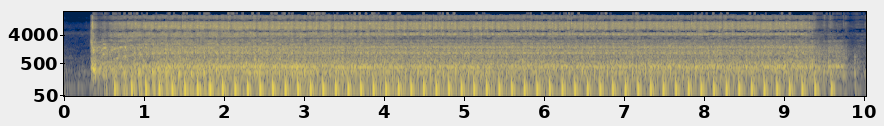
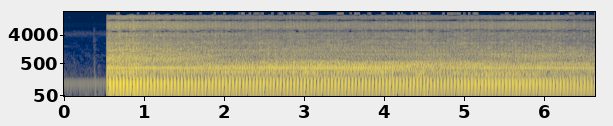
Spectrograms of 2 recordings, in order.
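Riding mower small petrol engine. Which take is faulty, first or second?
first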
